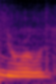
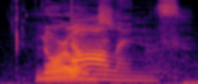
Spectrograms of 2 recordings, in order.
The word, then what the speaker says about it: New Orleans: Yeah, I mean, I lived in New Orleans for many, many years. You didn't say it right. New Orleans. There you go.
